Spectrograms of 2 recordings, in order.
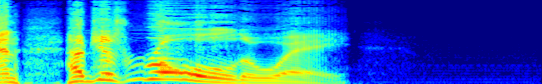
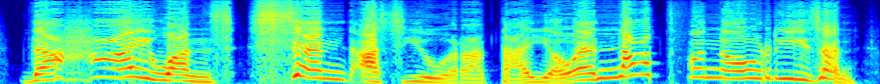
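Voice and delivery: put-on old squirrel grandmother; 12 semitones higher than usual. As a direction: coax him like a fond old granny. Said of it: "and said in Manx".

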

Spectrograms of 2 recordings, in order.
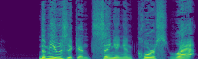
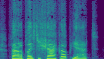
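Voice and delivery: higher, suggestive come-on; flirty questioning; 5 semitones higher than usual. A narrator's reading. Laris asking where the new rat sleeps, flirting. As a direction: lilt it up as a teasing invitation. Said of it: "and her questions like".

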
